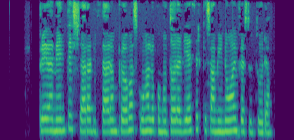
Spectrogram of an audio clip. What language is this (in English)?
Galician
